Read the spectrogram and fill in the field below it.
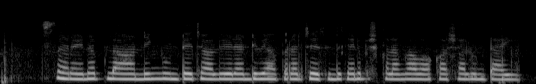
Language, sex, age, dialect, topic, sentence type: Telugu, female, 41-45, Telangana, banking, statement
